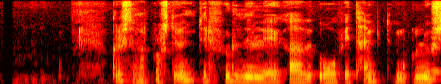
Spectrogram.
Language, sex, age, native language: Icelandic, male, 12, Icelandic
